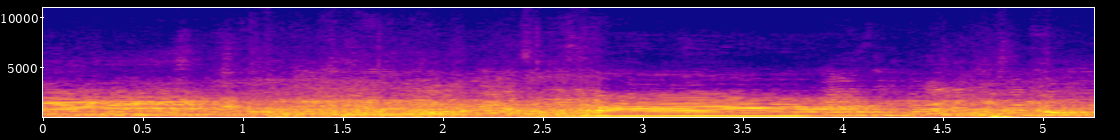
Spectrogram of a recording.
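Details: Brahman breeding cows at the Sumberlawang cattle market, Sragen, 2018: one deep, sustained moo in the middle stands out among fainter overlapping calls, with muffled thumps and steady crowd murmur behind.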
